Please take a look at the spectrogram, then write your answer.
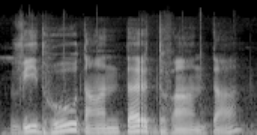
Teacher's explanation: The dha sound is a Mahaprana, both these instances.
